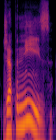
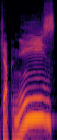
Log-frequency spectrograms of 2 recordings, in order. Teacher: the stress is on the last syllable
